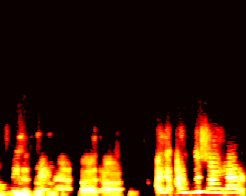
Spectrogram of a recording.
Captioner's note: laughs; chuckles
